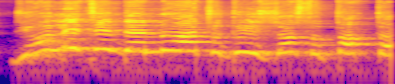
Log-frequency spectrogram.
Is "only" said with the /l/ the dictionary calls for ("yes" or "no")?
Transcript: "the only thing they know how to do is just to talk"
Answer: yes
